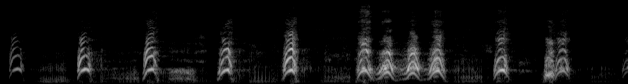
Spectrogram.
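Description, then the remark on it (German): A diabetes alert dog barks repeatedly, about a dozen sharp, evenly spaced barks that bunch into a quicker burst midway, with nothing else around them and no voices. “Sie erschnüffeln die Unterzuckerung, schlagen an und retten so womöglich Leben”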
